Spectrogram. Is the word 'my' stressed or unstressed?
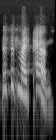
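unstressed. The word 'my' is not stressed. "normally, uh, pronouns are not stressed"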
